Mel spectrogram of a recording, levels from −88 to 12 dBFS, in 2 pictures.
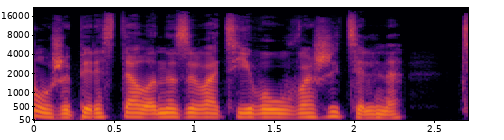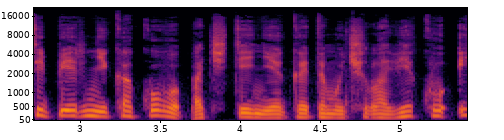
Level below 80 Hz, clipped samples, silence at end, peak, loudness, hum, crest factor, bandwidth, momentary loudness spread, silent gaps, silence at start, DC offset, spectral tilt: -62 dBFS; under 0.1%; 0 s; -6 dBFS; -21 LUFS; none; 14 dB; 18.5 kHz; 5 LU; none; 0 s; under 0.1%; -4.5 dB/octave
